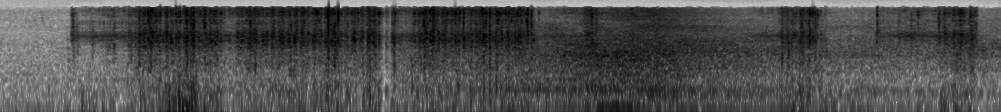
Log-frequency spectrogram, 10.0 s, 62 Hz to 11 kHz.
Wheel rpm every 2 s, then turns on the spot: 10, 40, 30, 0, 10.
0-6 8-10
